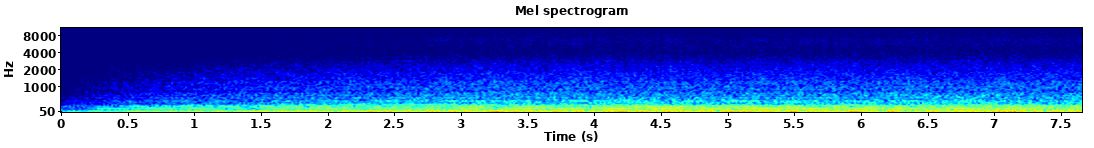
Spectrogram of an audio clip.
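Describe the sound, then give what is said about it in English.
Steady drone of propeller bomber engines from a formation of more than a hundred aircraft flying at 8,500 feet over England in 1944. The low, even hum swells slightly after the first second, then holds loud and continuous with no voices. “The Bull, along with the other 110 aircraft making up the formation, were headed to bomb a special weapons site located just 2 miles south of the French village town known as Wizerns”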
